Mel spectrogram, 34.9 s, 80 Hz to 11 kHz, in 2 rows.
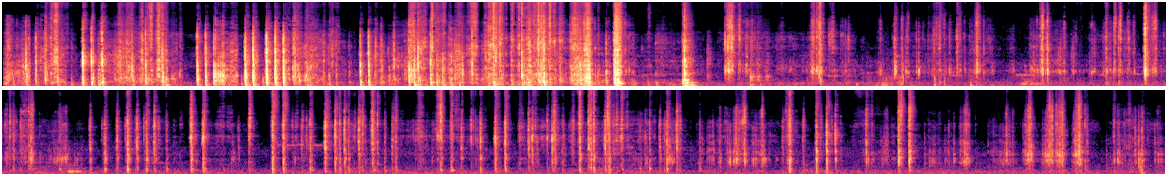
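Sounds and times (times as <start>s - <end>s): toy packaging being opened: 4.2s - 9.4s.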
